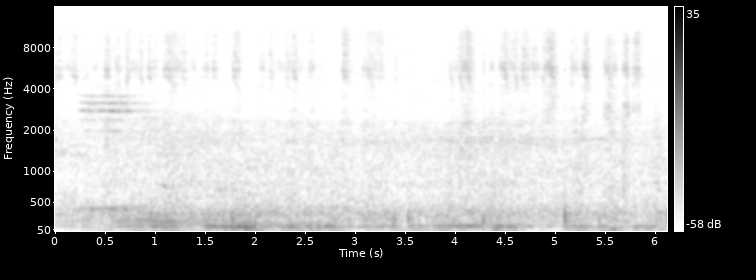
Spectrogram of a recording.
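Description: Chalk scratches across a classroom board in steady strokes and taps, close and continuous, with a soft room hum beneath and no voices.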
